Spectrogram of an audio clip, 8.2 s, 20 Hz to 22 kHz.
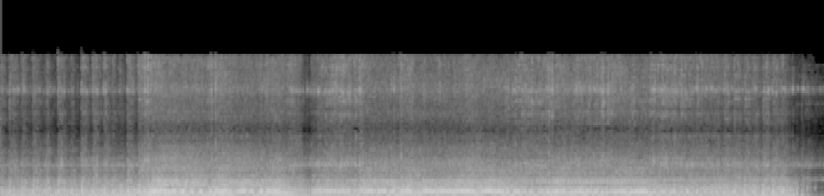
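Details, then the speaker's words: Stihl MS 192 top-handle chainsaw idling: engine speed surges up and down erratically because the split intake connector boot lifts off, letting air leak straight into the manifold; vacuum leak. "they were complaining of some erratic running and let me show you what it is listen to it now"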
